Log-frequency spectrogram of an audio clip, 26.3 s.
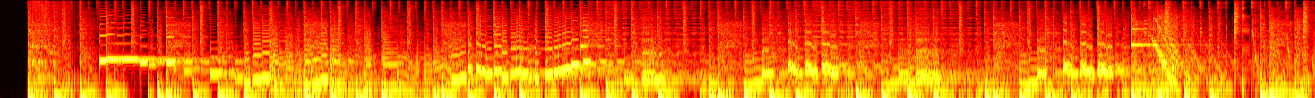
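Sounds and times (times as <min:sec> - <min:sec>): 
Roland JV1010 synthesizer: 0:00.6 - 0:26.2.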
